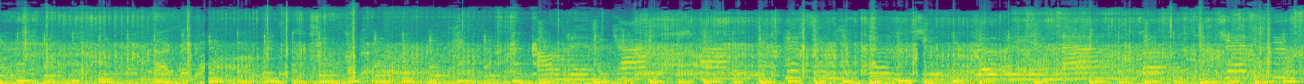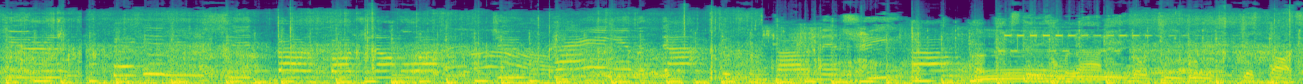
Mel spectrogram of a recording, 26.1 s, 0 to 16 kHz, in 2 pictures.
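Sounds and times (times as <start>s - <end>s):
skateboard clacking: 0.0s - 22.8s, 23.8s - 26.0s
skateboard wheels rolling on concrete: 0.0s - 22.9s, 24.1s - 26.0s
music with steady beat: 0.0s - 26.0s.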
